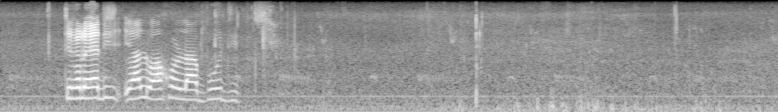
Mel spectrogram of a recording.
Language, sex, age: Tswana, female, 25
